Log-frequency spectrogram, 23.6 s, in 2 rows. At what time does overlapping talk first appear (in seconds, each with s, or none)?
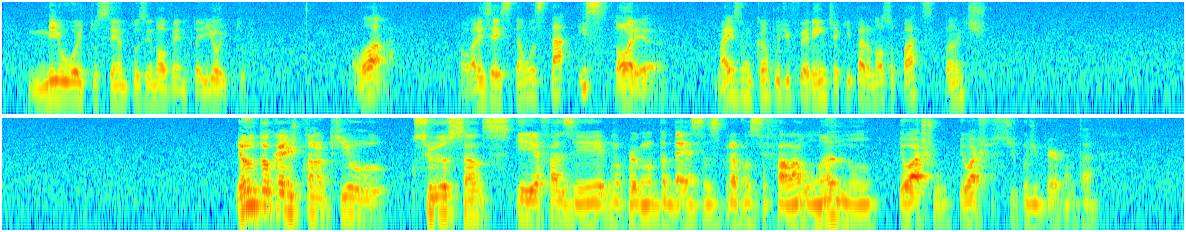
none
